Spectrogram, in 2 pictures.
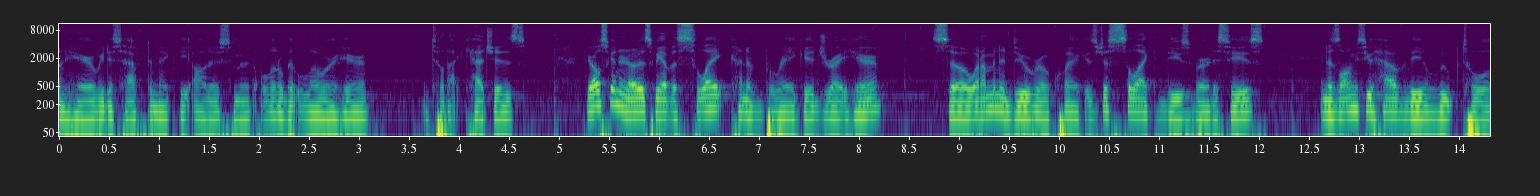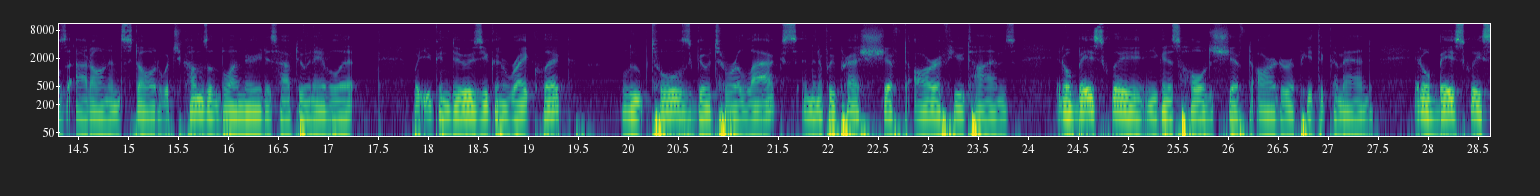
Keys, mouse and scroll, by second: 0.4 click, 1.3-4.5 drag, 4.8 middle click, 5.3 shift+middle click, 5.5 shift+middle click, 6.3 shift+middle click, 8.1 ctrl+z, 8.8 ctrl+z, 9.4 Tab, 9.8 middle click, 10.6 click, 11.3 ctrl+click, 13.0 ctrl+click, 13.8 ctrl+click, 15.2 click, 15.6 click, 16.4 l, 16.7 o, 17.1 click, 17.1 p, 18.1 click, 18.7 right click, 21.1 click, 22.4 shift+r, 22.9 shift+r.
